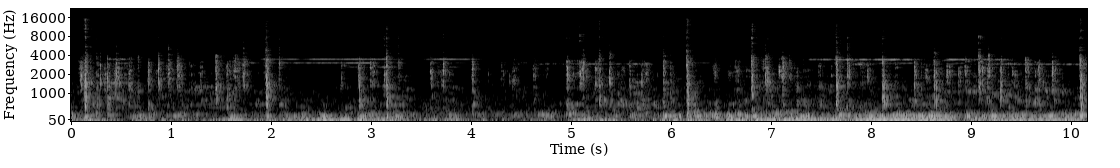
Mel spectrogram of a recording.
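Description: Computer keyboard being typed on in quick, irregular runs of keystrokes, with a brief lull about four seconds in.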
